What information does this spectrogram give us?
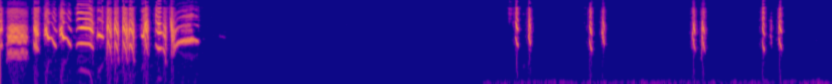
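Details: European serin, called nino in Algeria and kamatcho in Morocco, recorded for tutoring birds: a two-second high, tinkling, twittering phrase, then widely spaced pairs of sharp high notes over several seconds.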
